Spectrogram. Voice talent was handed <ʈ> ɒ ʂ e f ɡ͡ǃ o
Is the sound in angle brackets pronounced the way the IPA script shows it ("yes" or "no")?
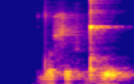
no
